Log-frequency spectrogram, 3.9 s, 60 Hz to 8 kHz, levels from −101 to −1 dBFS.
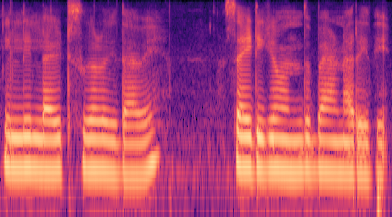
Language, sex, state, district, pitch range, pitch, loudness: Kannada, female, Karnataka, Koppal, 165-180 Hz, 175 Hz, -17 LUFS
